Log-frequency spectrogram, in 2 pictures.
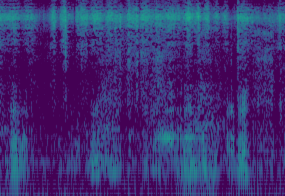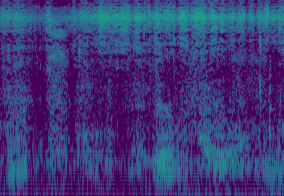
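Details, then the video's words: Purring of a playful black cat busy with a black plastic bag fragment: gentle low rumbles come and go in uneven rhythmic waves, with a thin high hiss throughout. "Kara poşet parçasıyla oynarken mırlayan sevimli kara kedi"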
